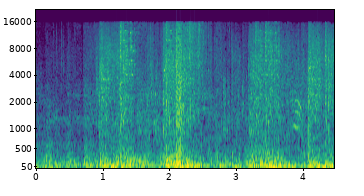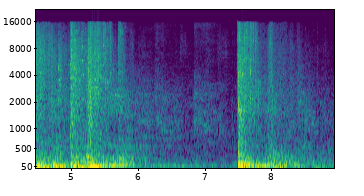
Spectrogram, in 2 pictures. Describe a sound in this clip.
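Fiery spells burst and crackle in rapid bursts.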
